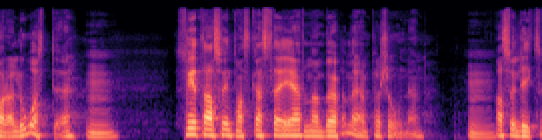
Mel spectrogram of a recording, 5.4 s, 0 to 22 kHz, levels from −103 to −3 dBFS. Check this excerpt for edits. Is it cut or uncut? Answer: cut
